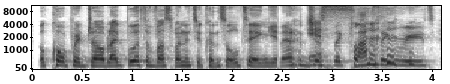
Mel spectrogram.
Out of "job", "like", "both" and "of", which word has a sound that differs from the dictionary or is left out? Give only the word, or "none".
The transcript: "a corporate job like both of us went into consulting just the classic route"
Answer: none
